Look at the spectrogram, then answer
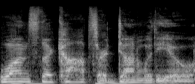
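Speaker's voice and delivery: huge, towering voice of a giant. Speaker voicing a giant character addressing another character, huge booming voice. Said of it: "Huge booming voice".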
